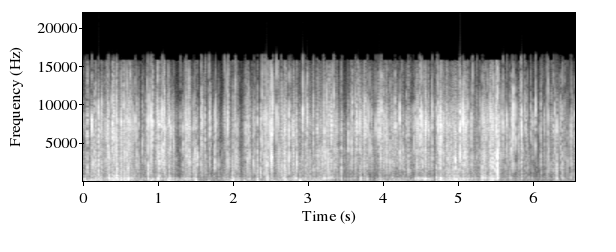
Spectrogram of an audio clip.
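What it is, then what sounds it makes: Plastic bubble wrap. Clear plastic bubble wrap is held low in both hands while fingertips pinch and pop the bubbles. Dense, bright crinkling runs throughout, broken by sharp, dry pops that end instantly. Very little low end sits under the mostly high, rustling texture.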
